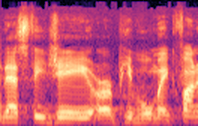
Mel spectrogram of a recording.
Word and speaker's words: SVG: And then it generates, yes, I know I say asvig, I know I pronounce it svig, everyone else pronounces it svg. It's me, I'm wrong, I can't correct myself, I'm sorry. Keep saying it svg, or people will make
